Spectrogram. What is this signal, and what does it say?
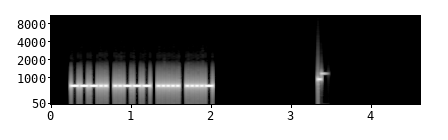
Morse code, heard as a keyed tone, about 40 wpm, 700 Hz. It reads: 8254
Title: Common Cut Numbers - 4-Digit 40wpm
